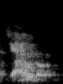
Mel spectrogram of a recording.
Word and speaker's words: Django: actually we call it as Django. D is silent.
